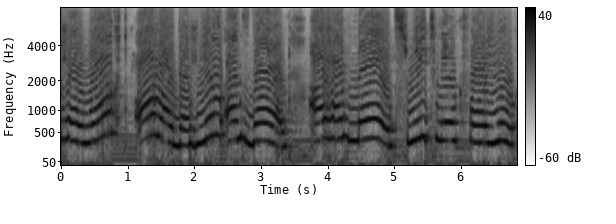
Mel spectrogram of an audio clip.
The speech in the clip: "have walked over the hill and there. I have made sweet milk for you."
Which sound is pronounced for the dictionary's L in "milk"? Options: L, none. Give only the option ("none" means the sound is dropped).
L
